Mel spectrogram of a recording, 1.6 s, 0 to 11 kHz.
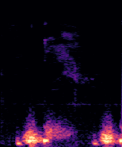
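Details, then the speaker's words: Grade 4 heart murmur: an intense murmur with a palpable thrill (chest wall vibration), clearly audible and heard with the stethoscope tilted 45 degrees off the chest. "un soplo grado cu es un soplo intenso con frémito táctil es decir acompañado de vibración de la pared torácica es claramente perceptible"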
